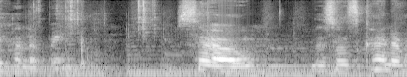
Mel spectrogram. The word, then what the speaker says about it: jalapeño: So it's actually pronounced jalapeño. So it's not jalapeno, it's not jalapeno, jalapeno, jalapeno. It's jalapeño. I mean, you should really try to say that "new" sound, kind of like an airplane, like "new, jalapeño."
